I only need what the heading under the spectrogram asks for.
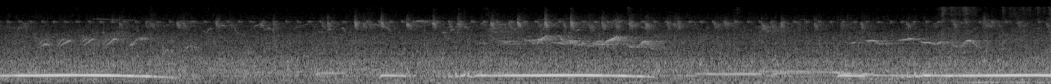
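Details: Eurasian collared dove, recorded as a tutor recording for songbirds, gives long, steady, low coos, each drawn out nearly two seconds with a slight fall at the end; faint high chirps of other birds in the background.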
